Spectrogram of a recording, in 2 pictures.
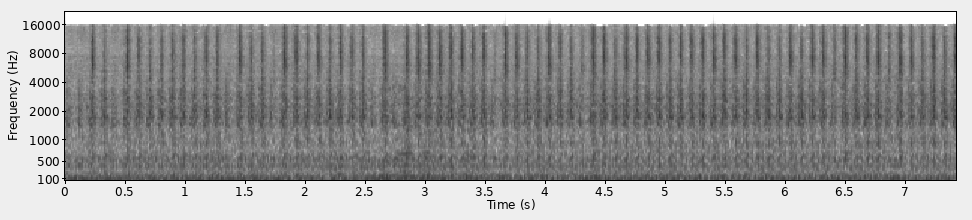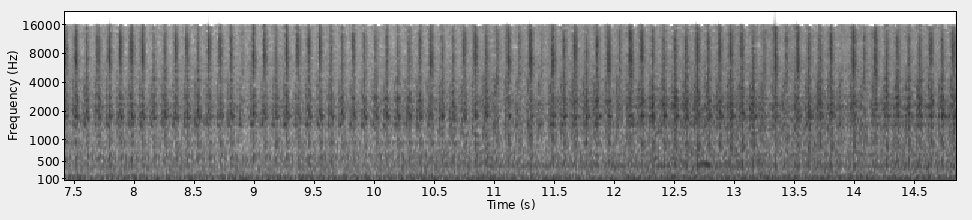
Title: subaru impreza sti стук двигателя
